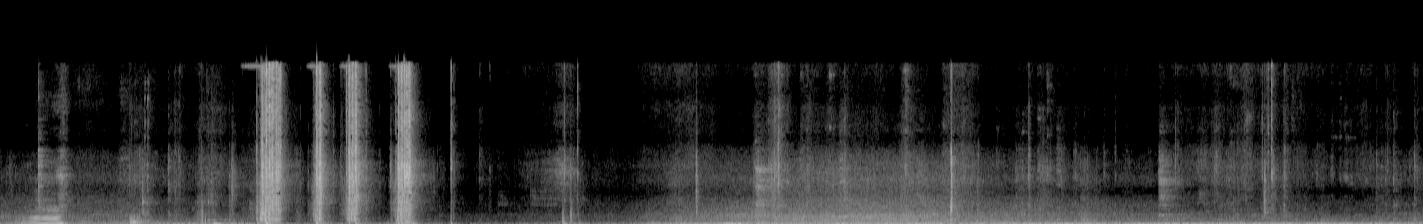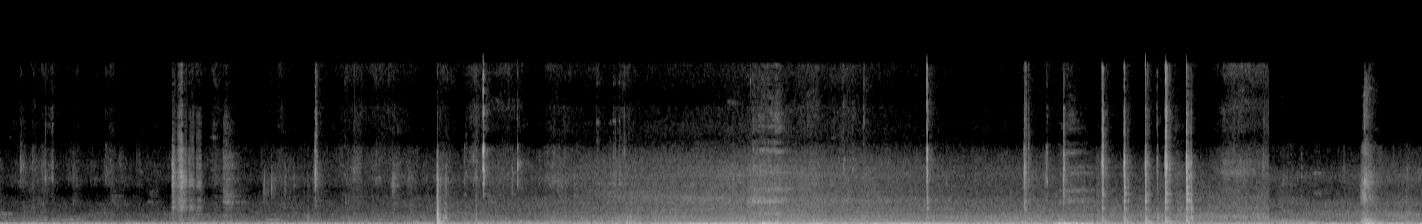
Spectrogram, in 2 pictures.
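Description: A socket ratchet and small metal parts clicking and clinking as the fuel pressure regulator is bolted onto the fuel rail. There are several sharp clacks a few seconds in, then scattered lighter clicks, with a low rumble partway through.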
